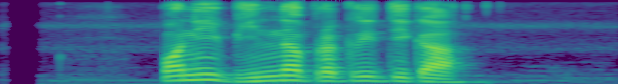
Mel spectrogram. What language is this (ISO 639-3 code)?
nep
